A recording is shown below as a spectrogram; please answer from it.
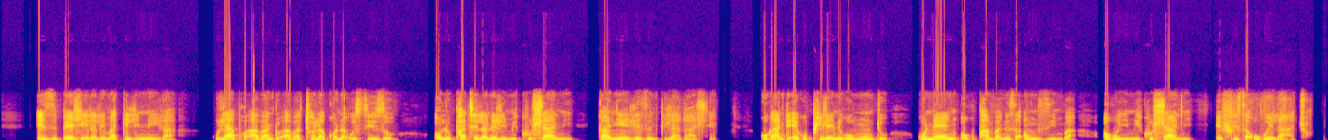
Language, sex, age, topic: North Ndebele, female, 25-35, health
